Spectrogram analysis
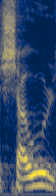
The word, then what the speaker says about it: Saul: Saul, ou on devrait peut-être plutôt le prononcer Shaoul, c'était son nom hébreu.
